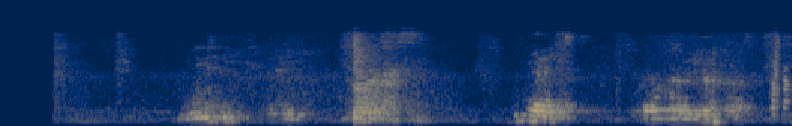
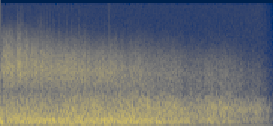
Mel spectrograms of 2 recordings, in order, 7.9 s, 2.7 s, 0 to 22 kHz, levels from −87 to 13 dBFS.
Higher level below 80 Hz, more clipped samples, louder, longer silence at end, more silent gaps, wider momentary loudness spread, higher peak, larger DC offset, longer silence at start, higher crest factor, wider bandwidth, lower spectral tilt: second, -74 dBFS vs -28 dBFS; neither; second, -30 LUFS vs -10 LUFS; about the same, 0 s vs 0 s; neither; first, 23 LU vs 10 LU; second, -8 dBFS vs 0 dBFS; second, under 0.1% vs 2%; first, 1.8 s vs 0 s; first, 24 dB vs 10 dB; second, 9 kHz vs 18.5 kHz; about the same, -6 dB/octave vs -6.5 dB/octave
